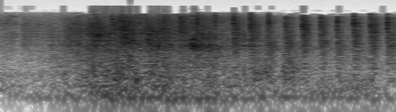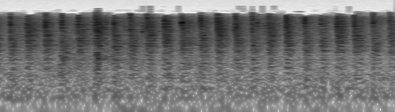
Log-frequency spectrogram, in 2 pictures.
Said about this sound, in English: An upturned car wreck blocks their path. Headlights on full, the taxi drives up a ramp and sails over the wreck, landing with a bump.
